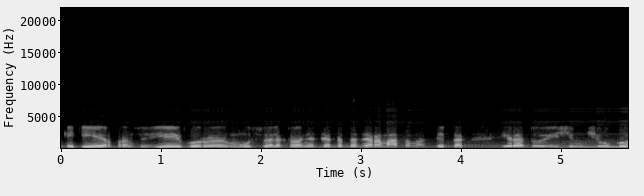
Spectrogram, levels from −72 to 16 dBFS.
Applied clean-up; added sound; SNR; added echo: neural separator model SepFormer DNS4.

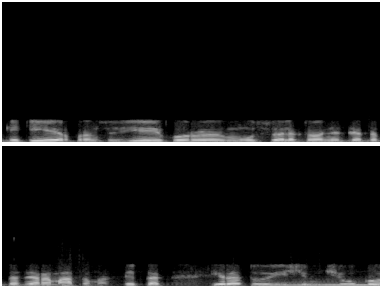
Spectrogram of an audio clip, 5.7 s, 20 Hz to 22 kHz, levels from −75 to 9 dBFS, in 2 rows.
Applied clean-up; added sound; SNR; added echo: neural mask model RNNoise.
